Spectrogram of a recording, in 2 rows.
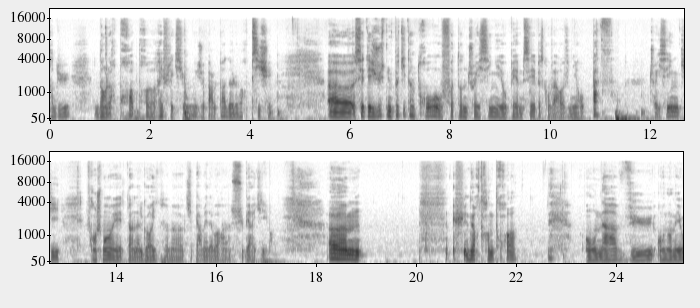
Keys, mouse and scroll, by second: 5.9-9.5 drag, 10.8 click, 22.8 click.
